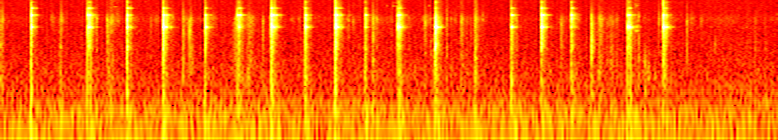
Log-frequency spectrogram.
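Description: A mallet taps a carving chisel into wood in quick, sharp knocks.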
